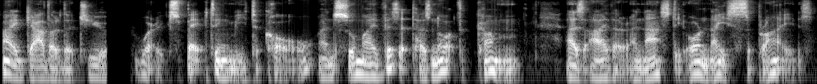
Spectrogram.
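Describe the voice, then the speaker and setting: A man's voice: low voice, animated, unhurried, gravelly, darkish tone, breathy edge, exaggerated voice. A man voicing the devil as a formal, condescending and menacing figure. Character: the devil, suave, menacing, all-knowing male.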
